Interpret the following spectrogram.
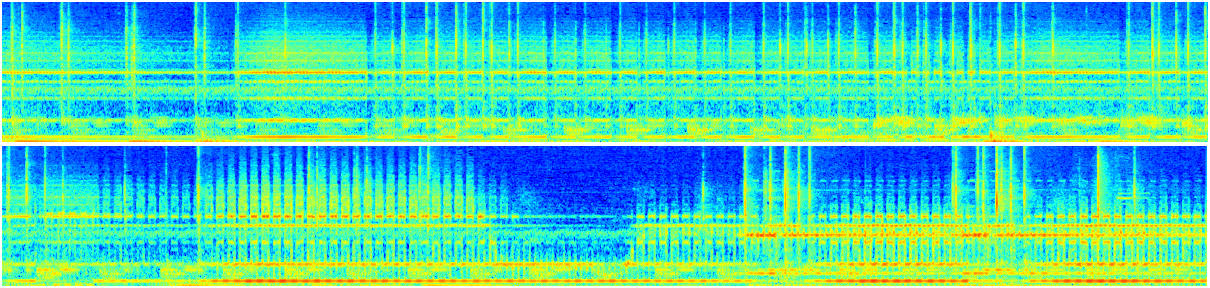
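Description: Elektron Digitone FM synthesizer sounding a sustained electronic tone as its LFO is adjusted. The tone pulses rapidly for much of the first half, then holds steady. About three-quarters of the way through it briefly drops away and returns with new notes added.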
